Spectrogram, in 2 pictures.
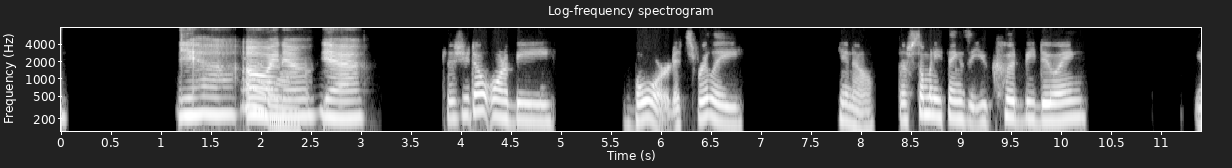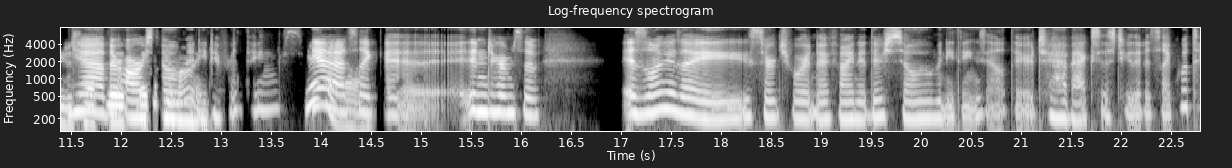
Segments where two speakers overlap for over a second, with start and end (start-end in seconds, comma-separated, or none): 11.5-12.9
